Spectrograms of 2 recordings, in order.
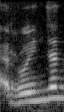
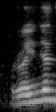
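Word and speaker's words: Röntgen: रोहिंजन साहब ने in race को नाम दिया अननोन रेस का। बाद में इनका नाम कुछ टाइम रोहिंजन रेस भी रहा। TGEN होती है, स्पेलिंग देख लेना इसकी, रोहिंजन रेस भी रहा इसका कुछ नाम।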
